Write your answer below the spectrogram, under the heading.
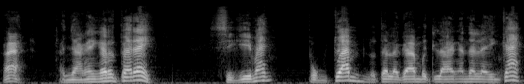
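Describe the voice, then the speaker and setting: Casting: nosy, whiny Ilocano barangay fellow, sharp forceful voice, exclamatory, radio comedy. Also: male voice, mid-range voice, expressive, normal speed. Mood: teasing. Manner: exclamatory, groaning interjections.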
